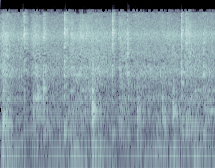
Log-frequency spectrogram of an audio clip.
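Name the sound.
raw onion frying in oil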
